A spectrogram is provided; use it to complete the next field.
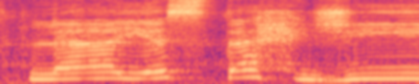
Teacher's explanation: लाम के बाद अलिफ है तो इसे हम खींच के पढ़ेंगे क्योंकि ये अलिफ मद्दा है।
